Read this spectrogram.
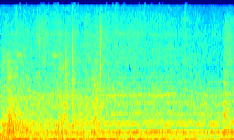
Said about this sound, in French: Sous le couvert des arbres, des douzaines de ruches en bois bourdonnent pleines d'abeilles, dont il s'apprête à récolter le miel.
